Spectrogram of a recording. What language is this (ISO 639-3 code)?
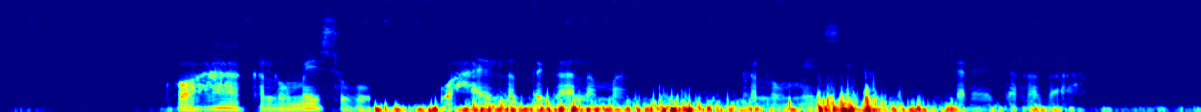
som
